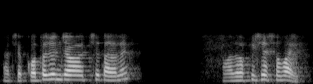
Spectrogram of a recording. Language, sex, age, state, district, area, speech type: Bengali, male, 30-45, West Bengal, Purulia, rural, conversation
